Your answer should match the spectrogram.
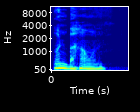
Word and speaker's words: Unbehaun: I'm in trouble, aren't I, with a name like Unbehaun. Actually, my name should be pronounced Unbehaun. German, and it means rough cut.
